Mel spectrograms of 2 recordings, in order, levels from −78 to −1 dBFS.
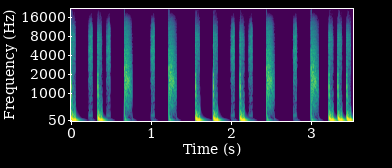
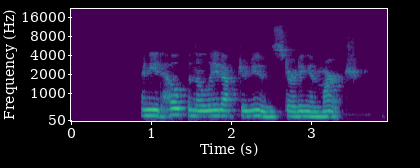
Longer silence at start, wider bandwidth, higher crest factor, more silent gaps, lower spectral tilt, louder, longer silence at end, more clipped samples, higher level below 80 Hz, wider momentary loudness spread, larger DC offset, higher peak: second, 0 s vs 0.9 s; first, 14.5 kHz vs 12 kHz; about the same, 10 dB vs 14 dB; first, 0.59-0.66 s, 0.86-1.00 s, 1.12-1.22 s, 1.42-1.55 s, 2.36-2.44 s, 2.64-2.77 s, 2.90-3.00 s vs none; second, -4.5 dB/octave vs -6.5 dB/octave; first, -14 LUFS vs -32 LUFS; second, 0 s vs 0.35 s; first, 5% vs under 0.1%; first, -12 dBFS vs -76 dBFS; first, 11 LU vs 8 LU; neither; first, 0 dBFS vs -18 dBFS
